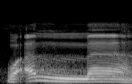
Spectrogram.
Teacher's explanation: ഇവിടെ മീമിന് ശബ്ദമുണ്ട്, മണിക്കണം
